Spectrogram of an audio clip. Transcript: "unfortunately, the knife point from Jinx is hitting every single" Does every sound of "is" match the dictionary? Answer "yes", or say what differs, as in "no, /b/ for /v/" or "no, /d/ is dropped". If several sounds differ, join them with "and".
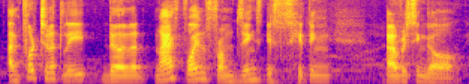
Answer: no, /s/ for /z/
